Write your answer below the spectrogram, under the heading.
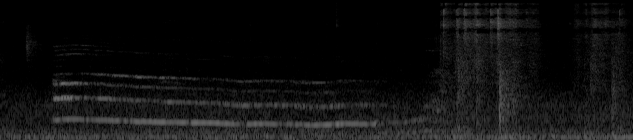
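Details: Domestic cat during a cat fight giving one long drawn-out harmonic yowl, slowly falling in pitch over about three seconds, followed by a burst of scuffling noise and low background hum.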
